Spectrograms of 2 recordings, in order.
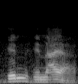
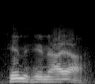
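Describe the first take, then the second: No difference in how they are said.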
